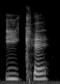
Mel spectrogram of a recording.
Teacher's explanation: the I is a high tone, the E is a high tone, I believe, as well.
